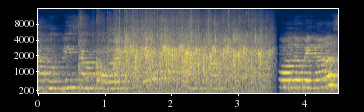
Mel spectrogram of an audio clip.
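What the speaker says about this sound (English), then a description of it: "give a huge round of applause to our leaders." An audience at a school leadership selection event applauds student leaders with steady, dense clapping under a loud, tonal voice speaking over it. The sound cuts out briefly near the end, then the clapping and voice resume.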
